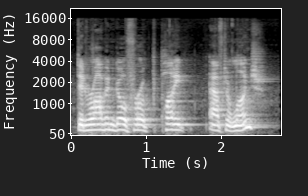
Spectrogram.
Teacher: Pitch goes up at the end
